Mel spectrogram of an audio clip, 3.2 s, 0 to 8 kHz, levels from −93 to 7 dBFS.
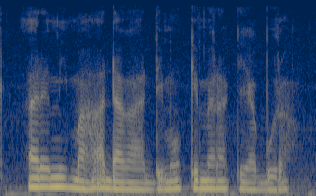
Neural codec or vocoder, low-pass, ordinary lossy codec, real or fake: none; 7.2 kHz; none; real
